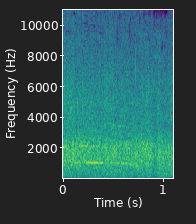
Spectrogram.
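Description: A wrestling crowd at Dunstable breaks into loud, sustained applause, a dense wash of clapping filling the hall with no pause.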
